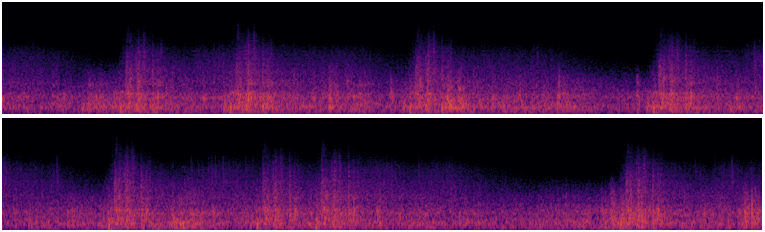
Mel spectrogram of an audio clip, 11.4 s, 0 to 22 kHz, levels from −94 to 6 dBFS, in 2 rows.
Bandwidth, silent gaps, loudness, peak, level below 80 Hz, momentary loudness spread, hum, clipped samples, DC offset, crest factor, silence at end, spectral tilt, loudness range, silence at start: 12 kHz; none; -45 LUFS; -24 dBFS; -60 dBFS; 9 LU; none; under 0.1%; under 0.1%; 20 dB; 0 s; -7.5 dB/octave; 2 LU; 0 s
